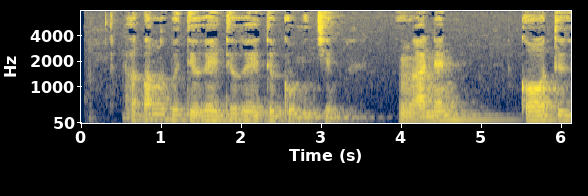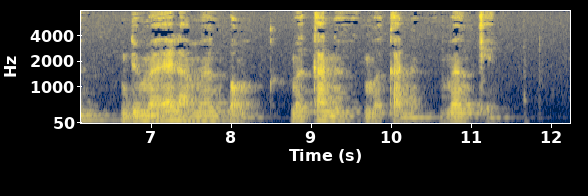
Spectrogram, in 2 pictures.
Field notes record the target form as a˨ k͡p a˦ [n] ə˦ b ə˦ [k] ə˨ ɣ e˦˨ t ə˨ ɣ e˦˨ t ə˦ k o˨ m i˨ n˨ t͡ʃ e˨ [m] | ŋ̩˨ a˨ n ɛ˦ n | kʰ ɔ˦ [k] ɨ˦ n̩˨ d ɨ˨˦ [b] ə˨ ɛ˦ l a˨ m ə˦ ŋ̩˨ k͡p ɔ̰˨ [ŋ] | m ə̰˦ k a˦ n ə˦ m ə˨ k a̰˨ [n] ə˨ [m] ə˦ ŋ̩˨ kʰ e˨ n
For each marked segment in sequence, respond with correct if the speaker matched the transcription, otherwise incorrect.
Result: incorrect, incorrect, correct, incorrect, incorrect, correct, correct, correct

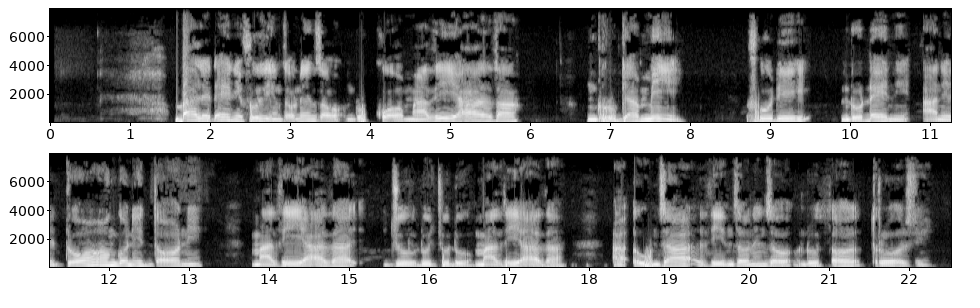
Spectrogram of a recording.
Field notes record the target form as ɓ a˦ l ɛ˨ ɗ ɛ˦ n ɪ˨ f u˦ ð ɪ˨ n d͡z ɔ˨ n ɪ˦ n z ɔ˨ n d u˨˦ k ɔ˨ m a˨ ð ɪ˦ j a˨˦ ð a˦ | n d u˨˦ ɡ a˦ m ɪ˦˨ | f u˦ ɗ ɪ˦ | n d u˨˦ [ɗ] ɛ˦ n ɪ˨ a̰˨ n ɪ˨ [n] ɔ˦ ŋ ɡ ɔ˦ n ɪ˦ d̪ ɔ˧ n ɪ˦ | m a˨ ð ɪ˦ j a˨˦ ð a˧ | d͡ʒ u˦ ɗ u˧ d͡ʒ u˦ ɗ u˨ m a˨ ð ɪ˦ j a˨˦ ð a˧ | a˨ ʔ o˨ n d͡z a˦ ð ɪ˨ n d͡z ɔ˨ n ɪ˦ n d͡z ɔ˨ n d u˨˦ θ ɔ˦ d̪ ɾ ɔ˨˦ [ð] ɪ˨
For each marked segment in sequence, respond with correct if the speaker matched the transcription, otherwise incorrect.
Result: correct, incorrect, incorrect

